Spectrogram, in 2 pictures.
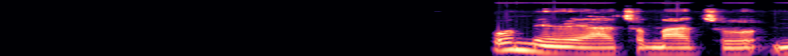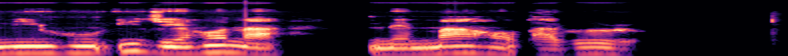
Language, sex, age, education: Igbo, male, 30-45, tertiary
